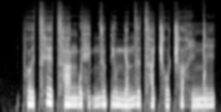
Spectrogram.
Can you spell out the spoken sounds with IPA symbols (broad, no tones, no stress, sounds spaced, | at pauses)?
pʰ ɵ i̯ t͡sʰ e t͡sʰ a ŋ o fʲ a b n z ʉ pʲ ɨ u̯ mʲ a n z ɨ t͡sʰ a t͡ʃʰ o t͡ʃʰ ɐ h i ŋ͡ǃ i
